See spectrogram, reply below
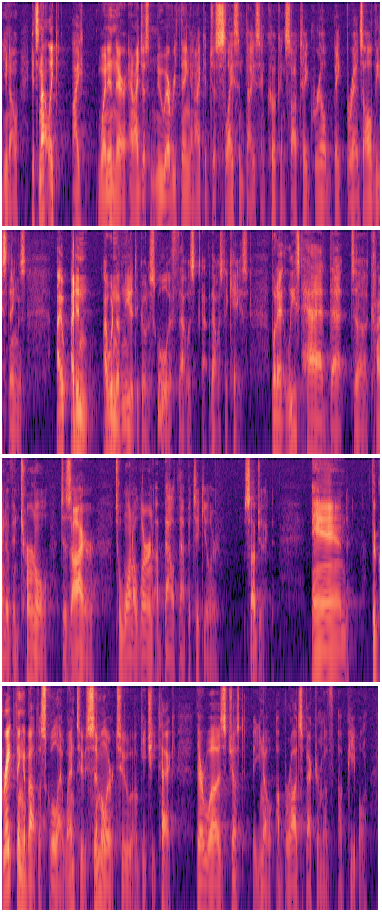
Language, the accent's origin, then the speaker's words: English; outside of Philadelphia, Pennsylvania, United States; I'm growing up outside of Philadelphia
